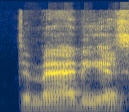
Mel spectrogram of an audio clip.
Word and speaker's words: DeMatteis: Man, I've been pronouncing it wrong my entire life. DeMatteis.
